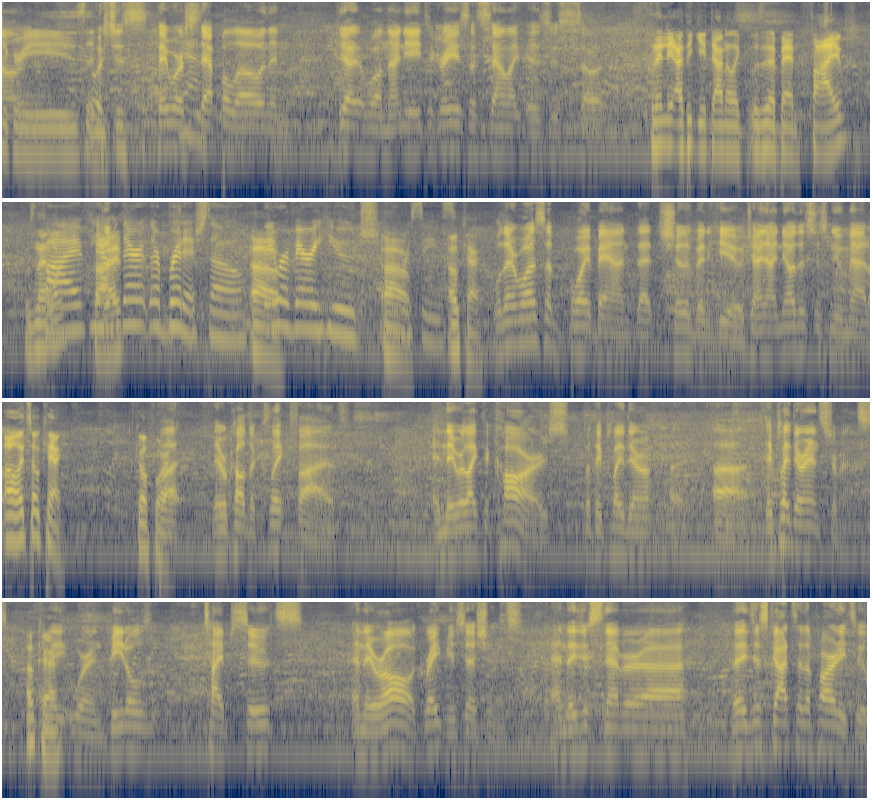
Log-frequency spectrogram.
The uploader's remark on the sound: Live at Rock N Pod Expo 2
